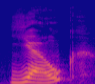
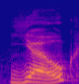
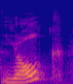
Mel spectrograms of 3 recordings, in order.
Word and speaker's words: yolk: So the L is not pronounced in words like yolk, the yellow part inside the egg, yolk, not yolk, yolk.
